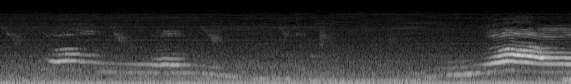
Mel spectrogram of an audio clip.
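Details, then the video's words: Domestic cats fighting after a cat is brought into a new house: long drawn-out yowls that sink into a low growl, then swing up into a loud wavering wail. "PERTARUNGAN EPIC‼️RUMAH BARU COMOT DMASUKIN PUTIH AUTO PERANG"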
